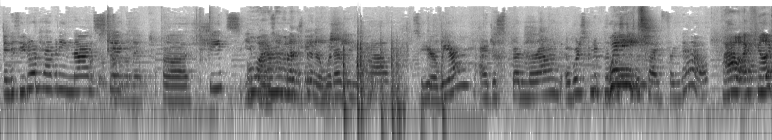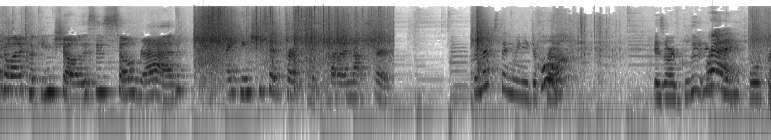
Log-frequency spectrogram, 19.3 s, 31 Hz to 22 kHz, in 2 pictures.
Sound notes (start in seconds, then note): 12.0 paper rustling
